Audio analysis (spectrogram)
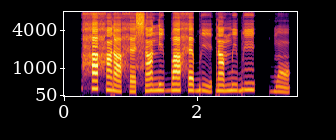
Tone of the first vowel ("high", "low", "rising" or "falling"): high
